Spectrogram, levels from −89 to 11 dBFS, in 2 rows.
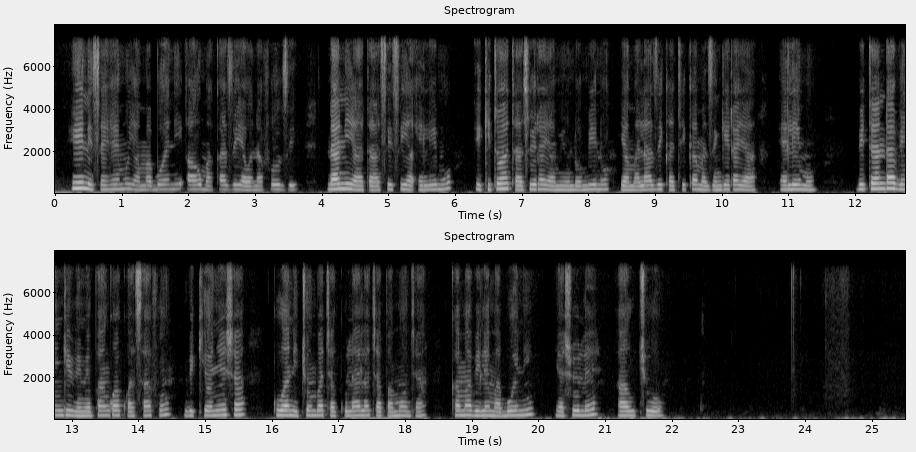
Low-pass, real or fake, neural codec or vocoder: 7.2 kHz; real; none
